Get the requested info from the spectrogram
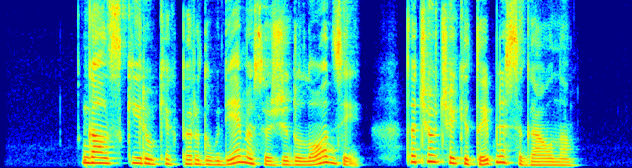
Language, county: Lithuanian, Vilnius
